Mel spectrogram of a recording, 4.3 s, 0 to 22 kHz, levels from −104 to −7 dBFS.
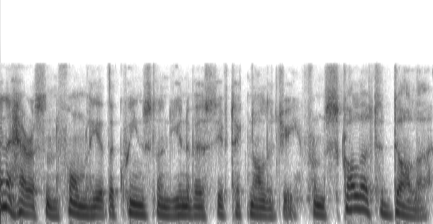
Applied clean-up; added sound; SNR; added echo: none; none; none; none.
